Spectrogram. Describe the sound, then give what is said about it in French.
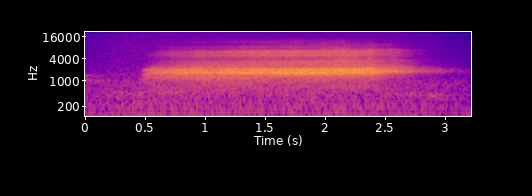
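A single long, harsh barn owl screech, a rasping hiss-like shriek lasting about two seconds, loud, rising in quickly and fading out, with no talking. “L'effraie des clochers.”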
